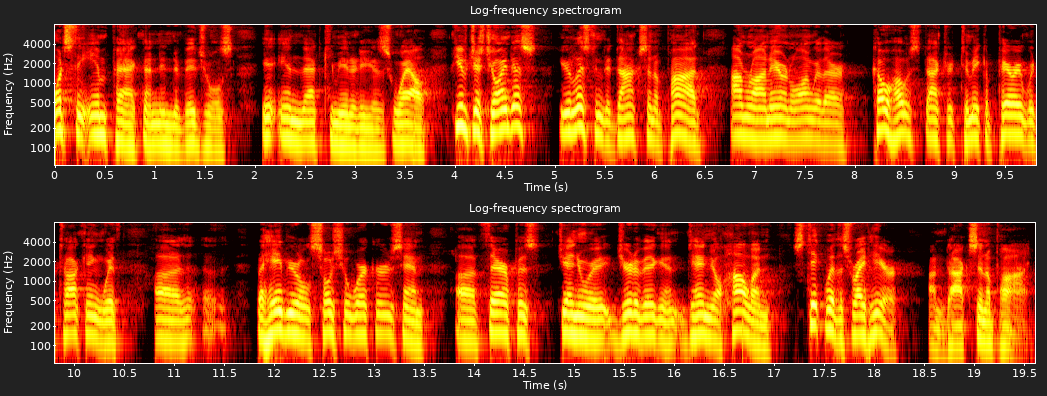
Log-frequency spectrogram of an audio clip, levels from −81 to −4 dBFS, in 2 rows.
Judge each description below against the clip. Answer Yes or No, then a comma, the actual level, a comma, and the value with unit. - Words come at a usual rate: Yes, average, 175 wpm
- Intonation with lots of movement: No, average, 4.2 semitones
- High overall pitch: No, medium, 140 Hz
